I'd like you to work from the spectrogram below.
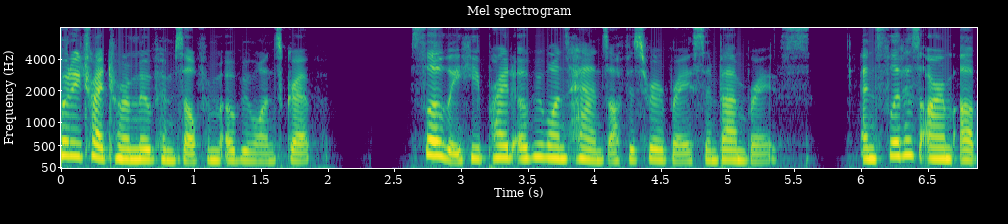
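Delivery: ordinary delivery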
